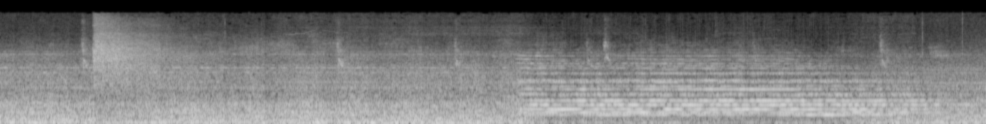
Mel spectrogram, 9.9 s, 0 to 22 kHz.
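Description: Diesel locomotives of a light engine move rumbling past, with a brief hiss about a second in. About five seconds in, a Nathan K3LA five-chime air horn sounds one long, steady blast that is still going at the end.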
